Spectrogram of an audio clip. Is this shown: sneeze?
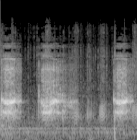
no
